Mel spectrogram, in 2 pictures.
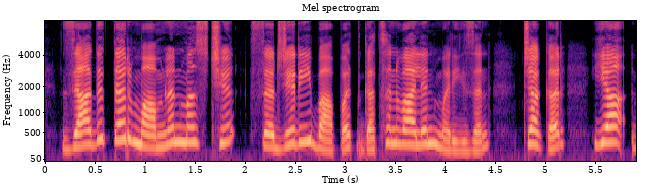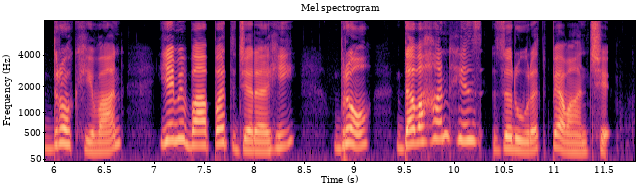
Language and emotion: Kashmiri, neutral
